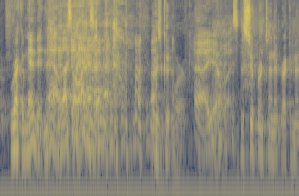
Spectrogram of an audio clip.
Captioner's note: audience laughing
